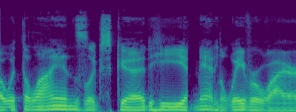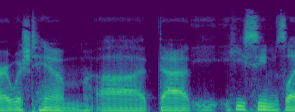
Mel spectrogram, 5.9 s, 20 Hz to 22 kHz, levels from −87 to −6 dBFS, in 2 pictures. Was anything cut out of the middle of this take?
yes; 4 cuts; at 1.9 s, 2.2 s, 3.3 s, 4.9 s

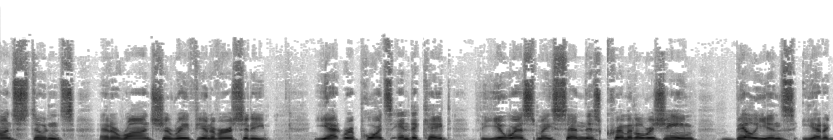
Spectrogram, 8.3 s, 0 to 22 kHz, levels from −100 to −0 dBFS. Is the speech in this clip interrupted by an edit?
no; 0 cuts

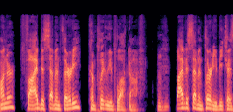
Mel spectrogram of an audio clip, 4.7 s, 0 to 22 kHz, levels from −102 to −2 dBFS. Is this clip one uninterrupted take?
no; 1 cut; at 1.7 s

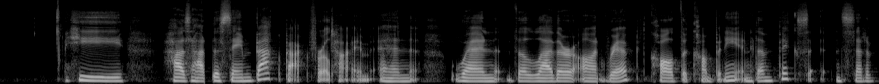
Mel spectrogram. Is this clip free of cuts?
no; 5 cuts; at 2.0 s, 3.3 s, 6.0 s, 6.4 s, 7.5 s

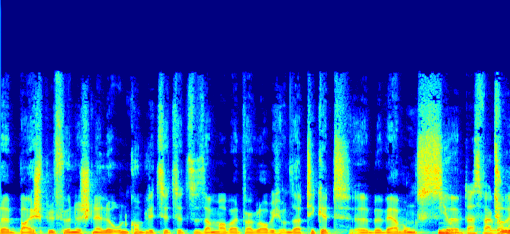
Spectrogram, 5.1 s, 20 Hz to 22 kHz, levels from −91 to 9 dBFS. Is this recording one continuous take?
yes; 0 cuts

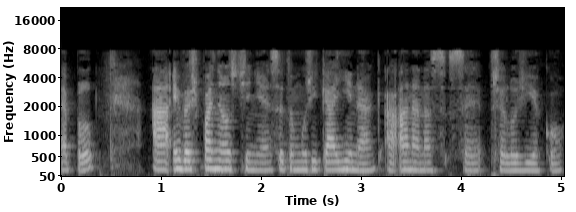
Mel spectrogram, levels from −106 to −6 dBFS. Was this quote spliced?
no; 0 cuts

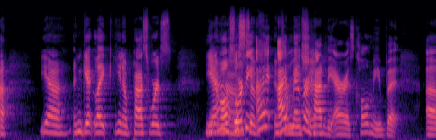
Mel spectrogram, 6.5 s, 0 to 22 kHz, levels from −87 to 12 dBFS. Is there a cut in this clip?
no; 0 cuts

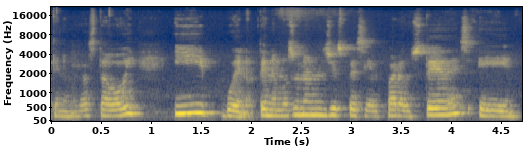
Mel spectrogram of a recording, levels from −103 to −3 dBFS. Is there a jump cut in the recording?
no; 0 cuts

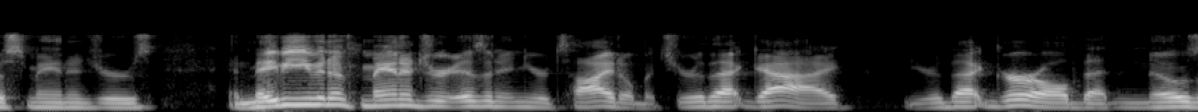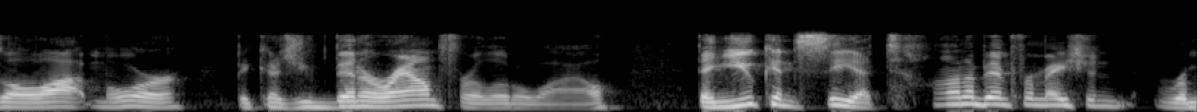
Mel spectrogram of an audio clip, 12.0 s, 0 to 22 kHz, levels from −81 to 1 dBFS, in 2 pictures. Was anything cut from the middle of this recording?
no; 0 cuts

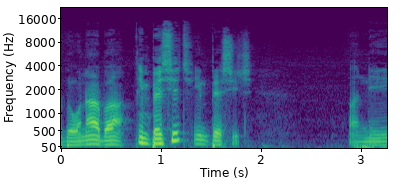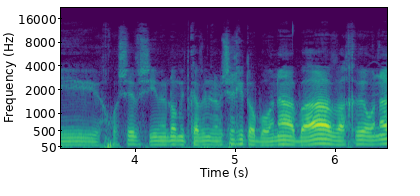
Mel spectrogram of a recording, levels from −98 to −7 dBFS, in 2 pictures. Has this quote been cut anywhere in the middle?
no; 0 cuts

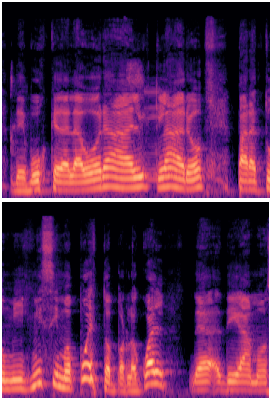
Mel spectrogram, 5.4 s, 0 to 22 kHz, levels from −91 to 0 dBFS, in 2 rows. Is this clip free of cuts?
yes; 0 cuts

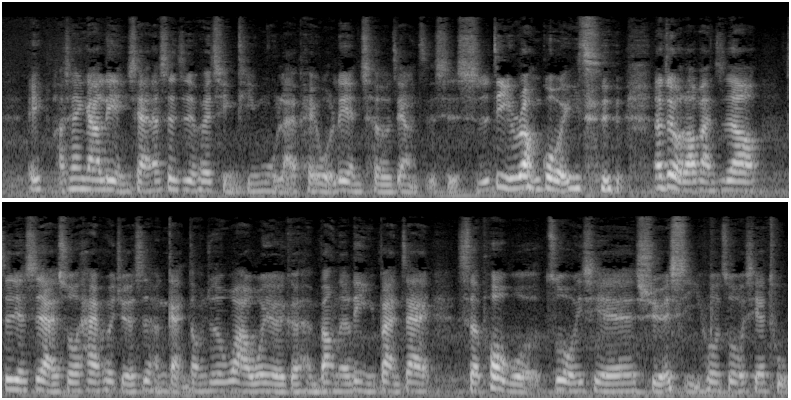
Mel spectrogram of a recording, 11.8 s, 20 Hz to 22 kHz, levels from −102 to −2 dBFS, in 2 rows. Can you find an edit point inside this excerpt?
no; 0 cuts

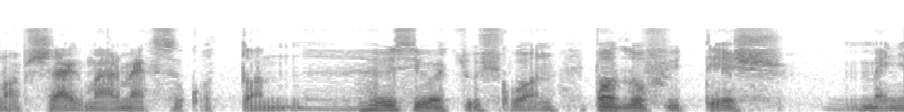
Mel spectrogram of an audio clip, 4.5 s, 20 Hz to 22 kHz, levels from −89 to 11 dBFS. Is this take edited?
yes; 2 cuts; at 2.5 s, 2.9 s

